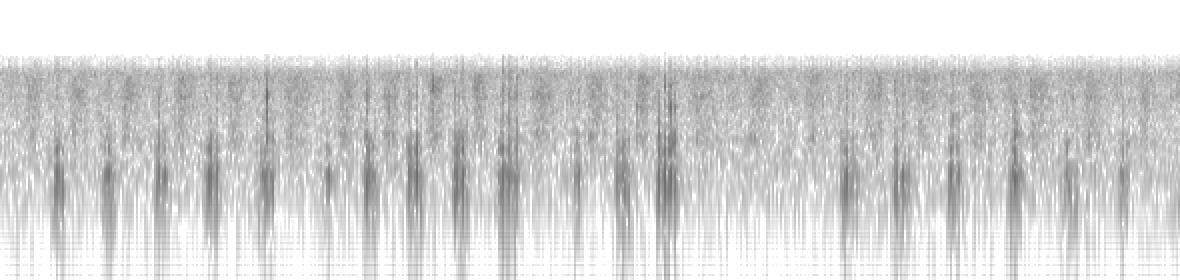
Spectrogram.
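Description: Rapid, repeated snorting inward gasps, about two a second, in runs with a brief pause; a reverse sneezing episode in a dog.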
